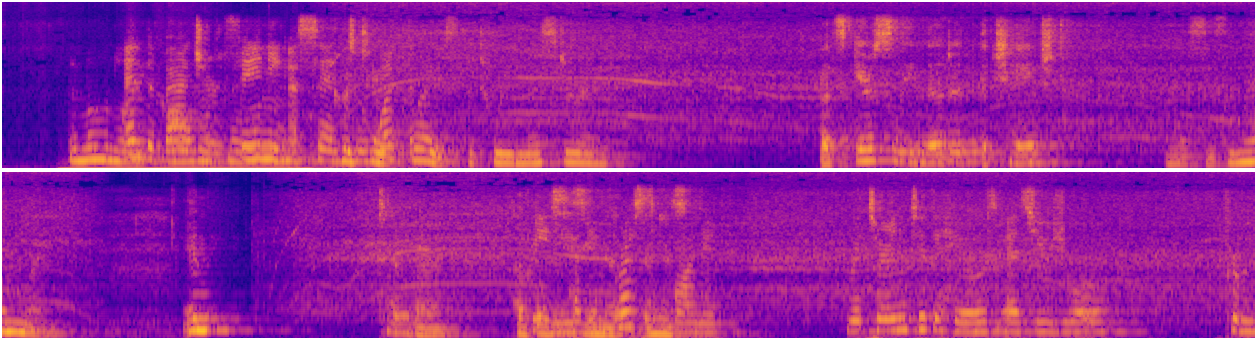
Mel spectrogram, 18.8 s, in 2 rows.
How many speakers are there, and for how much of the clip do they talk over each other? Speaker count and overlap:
4, about 19%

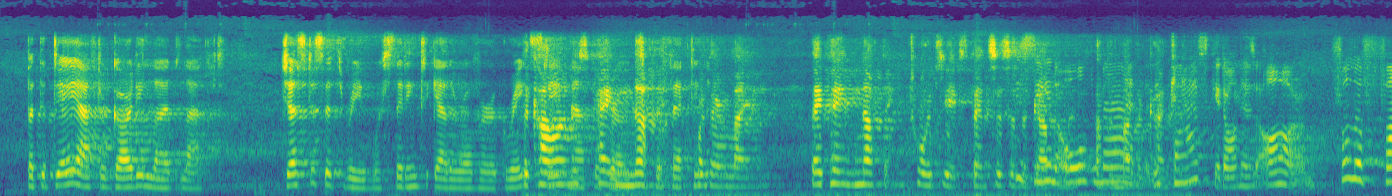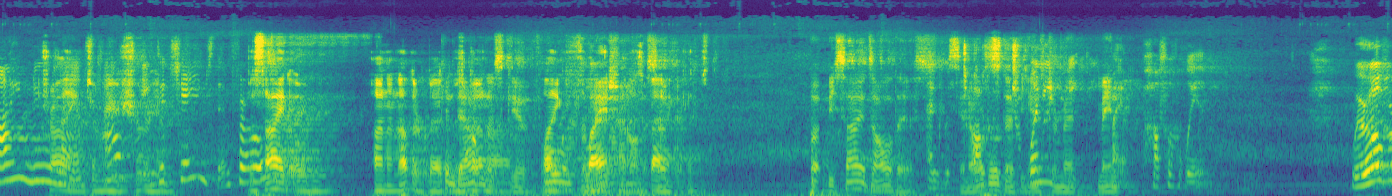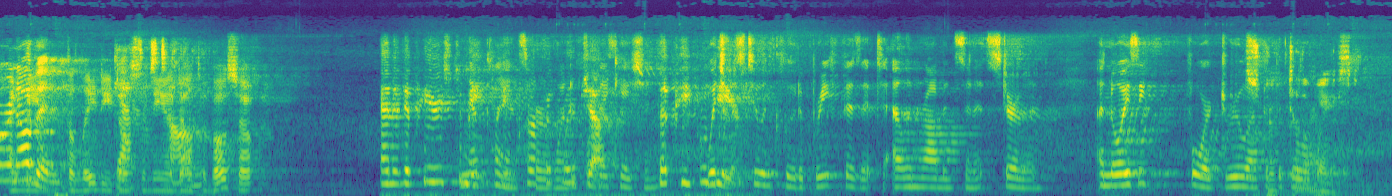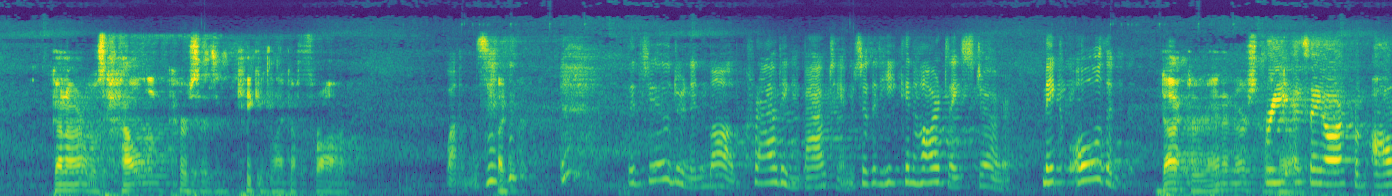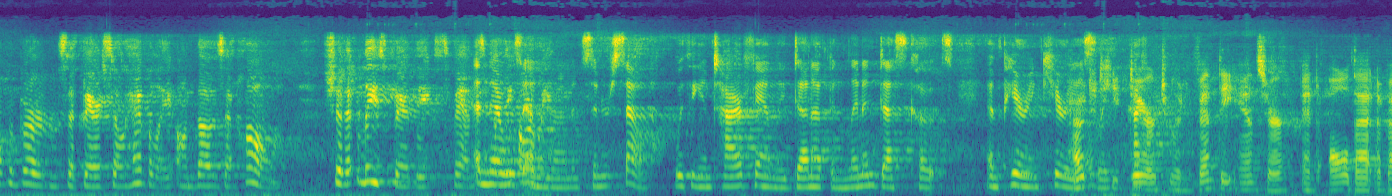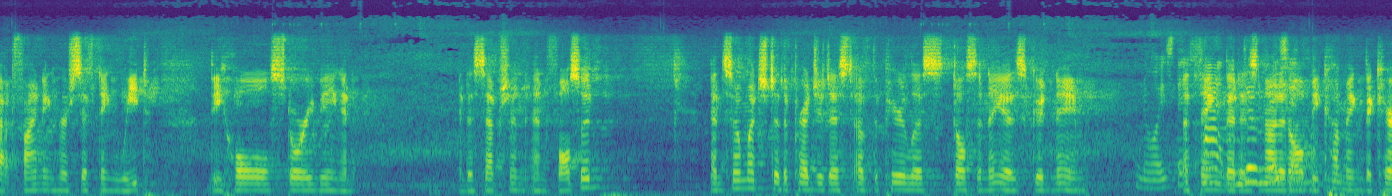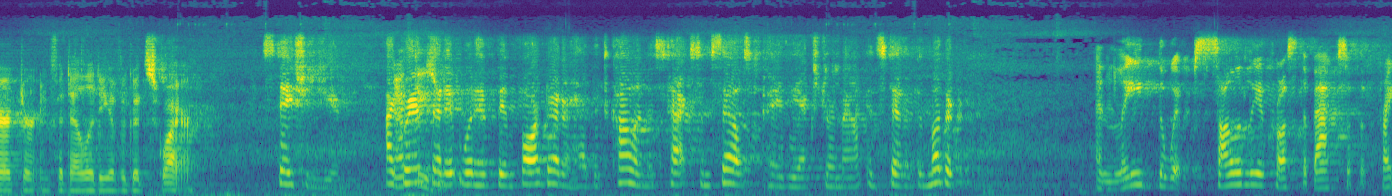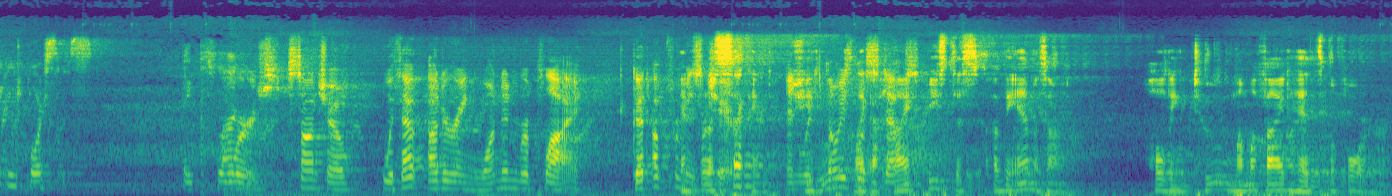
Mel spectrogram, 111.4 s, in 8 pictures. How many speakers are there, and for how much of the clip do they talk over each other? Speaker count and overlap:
7, about 24%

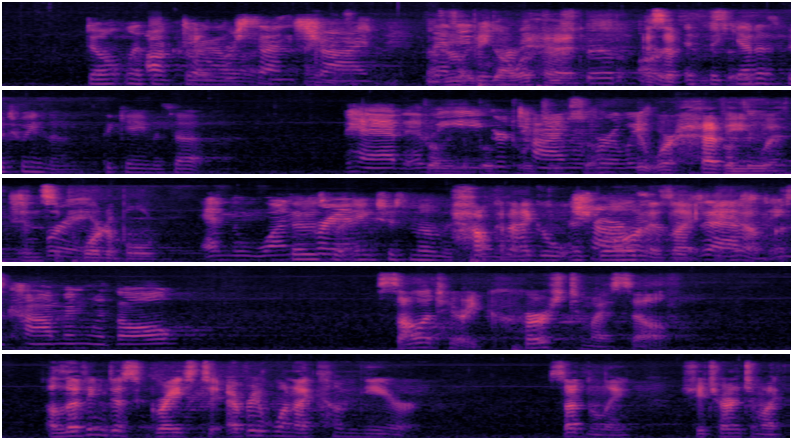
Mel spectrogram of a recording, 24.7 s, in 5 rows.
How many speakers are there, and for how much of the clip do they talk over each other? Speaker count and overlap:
4, about 40%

